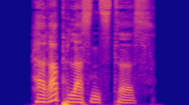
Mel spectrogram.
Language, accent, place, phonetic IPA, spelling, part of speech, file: German, Germany, Berlin, [hɛˈʁapˌlasn̩t͡stəs], herablassendstes, adjective, De-herablassendstes.ogg
- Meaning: strong/mixed nominative/accusative neuter singular superlative degree of herablassend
